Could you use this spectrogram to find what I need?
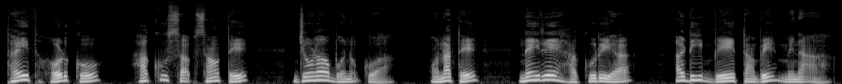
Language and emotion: Santali, neutral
